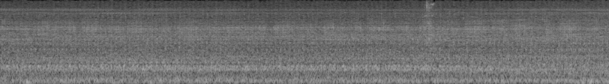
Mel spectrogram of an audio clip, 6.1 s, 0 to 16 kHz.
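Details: Hyundai i20 N Line small petrol engine idling steadily with a busy, faintly knocking clatter over a hissy upper range; strange noise, cause unidentified.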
